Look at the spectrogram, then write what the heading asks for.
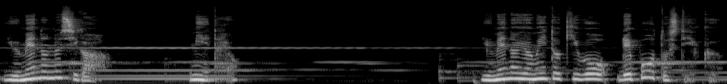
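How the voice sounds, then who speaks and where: A woman's voice: fairly high pitch, slow pace, pauses often, warm tone. A woman narrating a scripted first-person story for a radio drama in an introspective, matter-of-fact manner. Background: music.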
